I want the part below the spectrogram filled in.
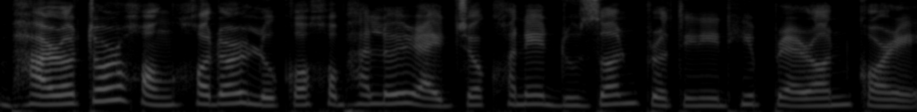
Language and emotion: Assamese, neutral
